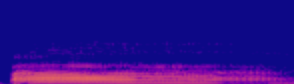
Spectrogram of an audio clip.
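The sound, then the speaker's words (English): A man's voice imitates a sheep's bleat with one drawn-out, nasal baa lasting about a second, loud, fading slightly at the end. “Bah. Ah, that's a sheep.”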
